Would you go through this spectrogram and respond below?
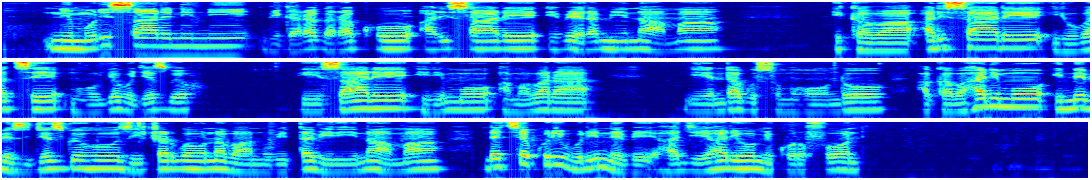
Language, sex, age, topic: Kinyarwanda, male, 25-35, health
